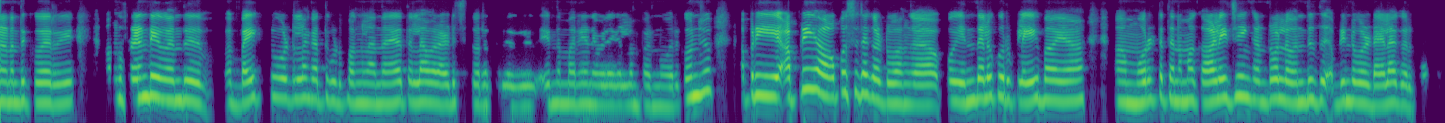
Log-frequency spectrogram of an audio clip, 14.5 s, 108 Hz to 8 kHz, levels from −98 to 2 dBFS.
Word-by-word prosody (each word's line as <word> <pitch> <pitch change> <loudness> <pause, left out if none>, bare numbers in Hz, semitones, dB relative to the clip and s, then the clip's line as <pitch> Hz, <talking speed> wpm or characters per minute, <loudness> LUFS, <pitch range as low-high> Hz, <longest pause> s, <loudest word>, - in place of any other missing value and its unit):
நடந்துக்குவாரு. 225 -1 -1 0.4
அவுங்க 255 0 -6
ஃப்ரெண்டு 260 +4 +5 0.2
வந்து 240 0 +1 0.5
பைக் 245 +3 +3 0.2
ஓட்டெல்லாம் 255 0 -2
கத்து 245 0 -5
குடுப்பாங்கல்ல, 220 -1 -5
அந்த 215 0 -4
நேரத்திலெல்லாம் 225 0 -1
அவர் 220 -1 +1
அடிச்சு 215 0 -8
தொரத்துறது, 200 -1 -8 0.2
இந்த 220 0 -5
மாரியான 215 -1 -4
வேலைகள்லாம் 205 0 -6
பண்ணுவாரு. 195 0 -7
கொஞ்சம் 300 +5 +2 0.3
அப்படி, 285 +2 +3 0.3
அப்படியே 360 +9 +4 0.2
ஆப்போசிட்டா 305 +1 -1
காட்டுவாங்க. 220 -3 -1 0.2
அப்போ 230 +3 -3
எந்த 240 +2 -1
அளவுக்கு 270 +1 +1
ஒரு 245 - -5
ப்ளேபாயா, 235 0 +2 0.4
அ - - -3 0.2
முரட்டுத்தனமா, 240 0 -1
"காலேஜே 255 +4 +4
என் 250 -2 -3
கண்ட்ரோல்ல 235 0 0
வந்துது" 235 +1 -1
அப்படின்ற 230 +2 -2
ஒரு 210 - -1
டயலாக் 215 0 0
இருக்கும் 195 +1 -16
230 Hz, 155 wpm, -23 LUFS, 215-250 Hz, 0.5 s, ஃப்ரெண்டு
